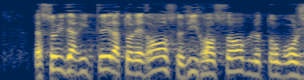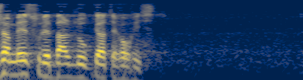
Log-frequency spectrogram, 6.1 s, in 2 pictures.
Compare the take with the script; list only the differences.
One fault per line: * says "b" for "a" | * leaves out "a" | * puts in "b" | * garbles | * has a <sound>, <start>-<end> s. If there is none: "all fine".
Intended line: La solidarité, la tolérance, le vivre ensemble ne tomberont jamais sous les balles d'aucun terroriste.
all fine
